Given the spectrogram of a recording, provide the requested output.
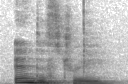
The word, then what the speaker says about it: industry: we need to say industry industry so you stress the very first syllable industry so here I don't say dust like dust but I reduce this syllable so I say in this tree and in the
